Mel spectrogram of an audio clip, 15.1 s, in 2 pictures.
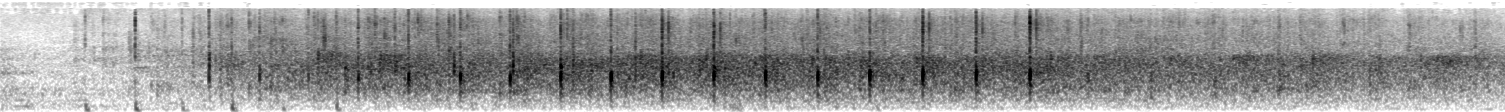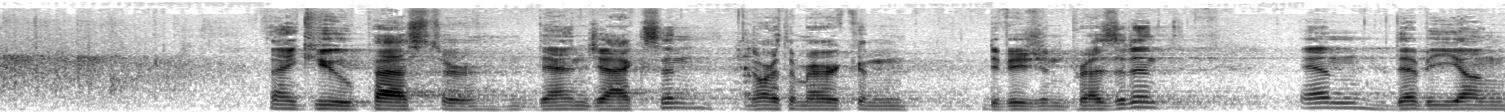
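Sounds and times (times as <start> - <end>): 
audience applause: 0.7 - 8.6
speech: 8.9 - 15.0.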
